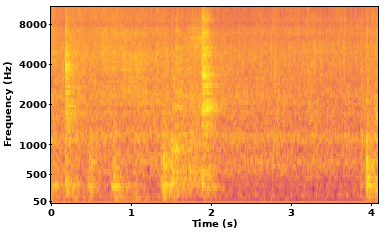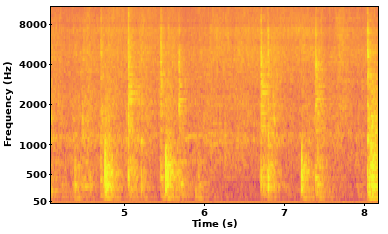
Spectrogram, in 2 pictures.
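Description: Onions and freshly added tomatoes sizzling in oil in an aluminium pot, with a steady hiss, while a metal spatula is stirred through them, scraping and knocking against the pot at irregular intervals.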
